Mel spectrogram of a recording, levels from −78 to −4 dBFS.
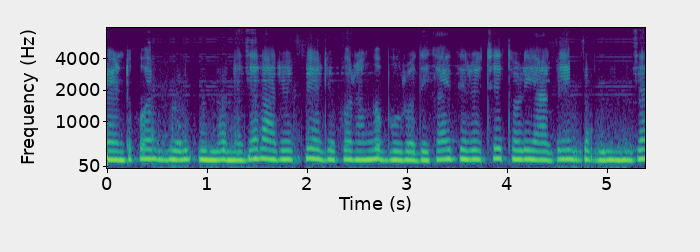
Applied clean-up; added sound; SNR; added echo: neural separator model SepFormer DNS4.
